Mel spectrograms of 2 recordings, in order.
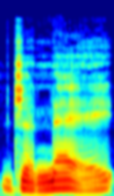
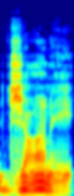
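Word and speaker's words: Jahne: a h NE and fanatically it looks like Johnny and I called her up and embarrassed myself and she was like it's Jana not Johnny oh God and we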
